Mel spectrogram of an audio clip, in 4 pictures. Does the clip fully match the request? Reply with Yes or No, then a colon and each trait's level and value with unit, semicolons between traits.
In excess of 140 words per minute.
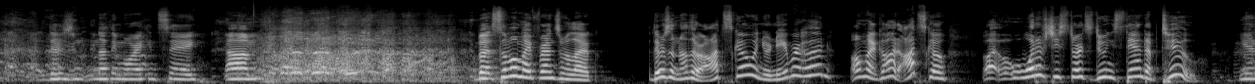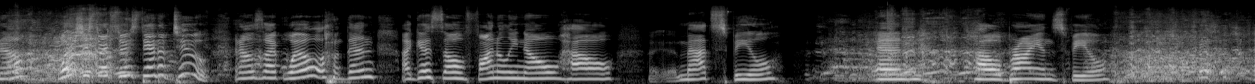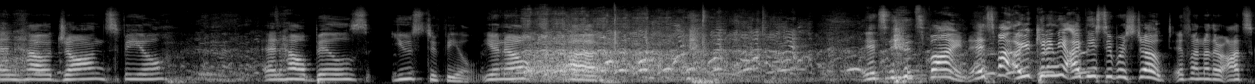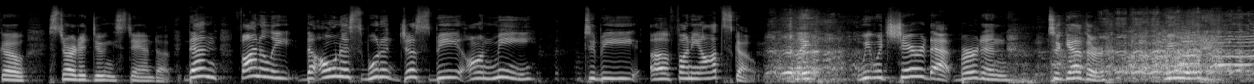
No: slow, 135 wpm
